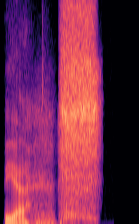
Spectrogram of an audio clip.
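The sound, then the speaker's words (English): A voice imitates a sharp, forceful snorting inhale through the nose, as an example of breathing to avoid in yoga: a brief voiced grunt, then one loud, hissy half-second sniff, with no other sounds. “So ujjayi, or even not ujjayi, we want to get away from I'm going to say that my mom's here, and sorry, mom, we want to get away from the cocaine breathing.”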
